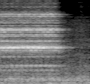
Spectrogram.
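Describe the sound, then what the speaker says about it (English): A hotel bathroom telephone rings with a bright, steady electronic trill that cuts off abruptly partway through, leaving faint room noise. "why is the phone ringing?"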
